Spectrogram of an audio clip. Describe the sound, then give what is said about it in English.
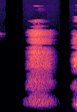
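A single breathy, drawn-out yawn, moderately loud, about half a second long, followed by a brief sharp sound at the very end. “Oh, I can't seem to stop yawning.”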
